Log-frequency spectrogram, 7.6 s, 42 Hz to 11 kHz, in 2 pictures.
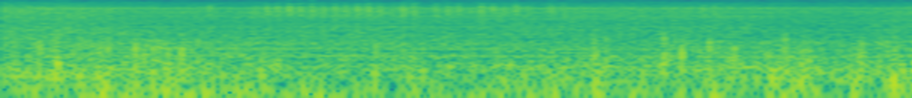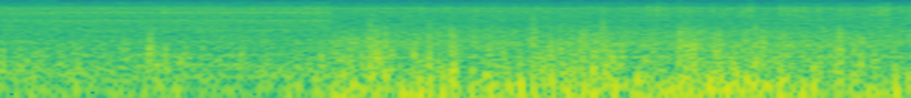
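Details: VW Passat B8 ticking from transmission area when coasting off throttle in first or second gear at 2000–2500 rpm below 15–20 km/h, absent in neutral, louder steering right; rapid regular ticking. Both clutches recently replaced. Cause: worn outer CV joint; replacing it cured the noise.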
